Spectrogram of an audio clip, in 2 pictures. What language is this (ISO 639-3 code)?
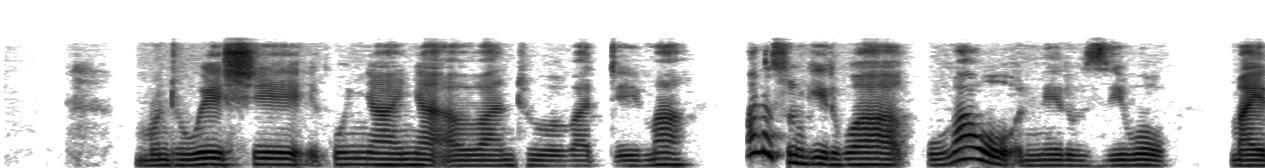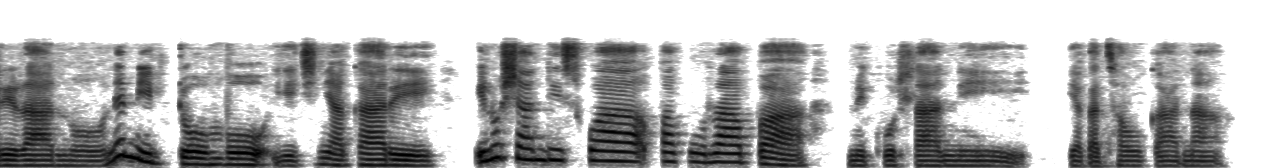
ndc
